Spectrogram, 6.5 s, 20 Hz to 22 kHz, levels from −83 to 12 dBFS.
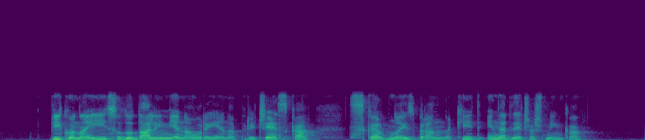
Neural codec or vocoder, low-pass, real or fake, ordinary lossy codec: vocoder, 44.1 kHz, 128 mel bands, Pupu-Vocoder; 7.2 kHz; fake; Opus, 32 kbps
